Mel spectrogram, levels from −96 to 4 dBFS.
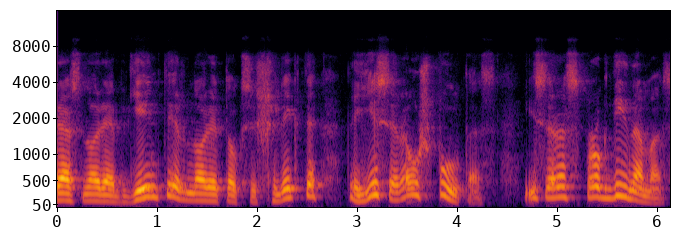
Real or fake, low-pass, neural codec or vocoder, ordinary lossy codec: real; 7.2 kHz; none; Opus, 24 kbps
